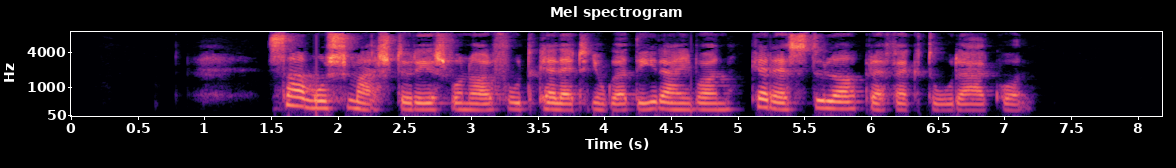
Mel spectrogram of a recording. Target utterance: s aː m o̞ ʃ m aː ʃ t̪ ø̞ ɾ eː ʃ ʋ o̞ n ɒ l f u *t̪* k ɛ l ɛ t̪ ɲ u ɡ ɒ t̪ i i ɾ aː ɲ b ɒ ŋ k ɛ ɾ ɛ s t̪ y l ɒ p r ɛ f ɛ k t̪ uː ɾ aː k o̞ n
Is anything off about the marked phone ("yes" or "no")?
no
